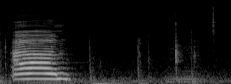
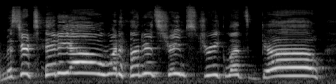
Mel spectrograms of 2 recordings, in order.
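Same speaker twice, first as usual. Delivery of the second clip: hype greeting; 12 dB louder, slower than usual. Real, not acted.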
